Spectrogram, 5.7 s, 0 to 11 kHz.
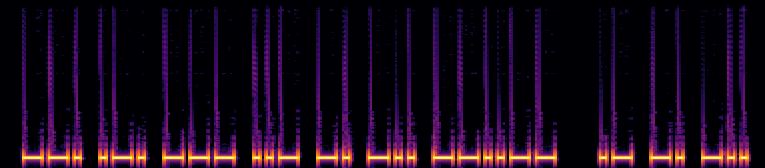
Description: Morse code, heard as a keyed tone, about 25 wpm, 700 Hz. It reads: GROUND, AND
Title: Sentences from Top 1000 Words - Review Part 2 - 25wpm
